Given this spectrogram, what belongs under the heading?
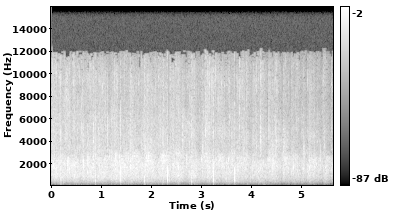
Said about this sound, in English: So let's give everyone a big round of applause for everything that's been done this Christmas.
